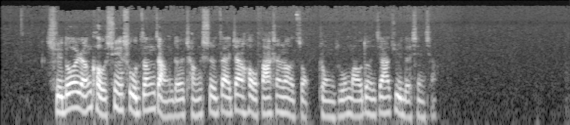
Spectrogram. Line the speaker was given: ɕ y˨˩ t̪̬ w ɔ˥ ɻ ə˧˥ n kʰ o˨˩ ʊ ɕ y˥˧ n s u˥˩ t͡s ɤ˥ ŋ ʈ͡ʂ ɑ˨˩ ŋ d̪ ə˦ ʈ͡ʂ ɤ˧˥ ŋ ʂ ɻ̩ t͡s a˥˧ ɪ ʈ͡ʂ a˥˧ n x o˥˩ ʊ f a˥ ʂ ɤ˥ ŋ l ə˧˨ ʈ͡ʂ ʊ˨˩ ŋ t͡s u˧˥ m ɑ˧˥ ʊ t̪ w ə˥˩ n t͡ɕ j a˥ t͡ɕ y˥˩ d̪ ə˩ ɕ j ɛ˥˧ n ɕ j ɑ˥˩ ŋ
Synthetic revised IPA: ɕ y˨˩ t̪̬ w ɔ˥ ɻ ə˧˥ n kʰ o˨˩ ʊ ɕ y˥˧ n s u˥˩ t͡s ɤ˥ ŋ ʈ͡ʂ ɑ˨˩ ŋ d̪ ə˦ ʈ͡ʂʰ ɤ˧˥ ŋ ʂ ɻ̩ t͡s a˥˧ ɪ ʈ͡ʂ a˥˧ n x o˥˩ ʊ f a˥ ʂ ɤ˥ ŋ l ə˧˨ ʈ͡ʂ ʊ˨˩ ŋ t͡s u˧˥ m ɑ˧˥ ʊ t̪ w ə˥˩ n t͡ɕ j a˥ t͡ɕ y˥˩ d̪ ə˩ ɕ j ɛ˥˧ n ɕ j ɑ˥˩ ŋ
